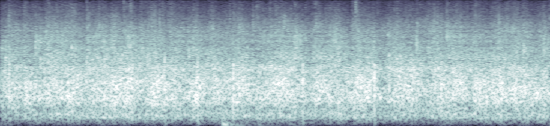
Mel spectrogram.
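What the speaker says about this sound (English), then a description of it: "let's give them a round of applause" An audience at a culinary summit gives a steady, full round of applause, dense even clapping from a large crowd throughout, with no talking on top.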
